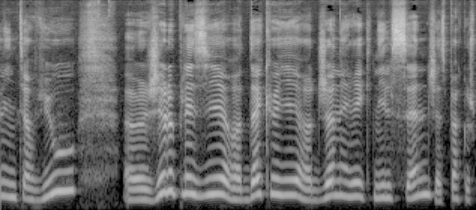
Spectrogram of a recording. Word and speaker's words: John-Erich Nielsen: pour cette nouvelle interview j'ai le plaisir d'accueillir John Eric Nielsen j'espère que je prononce bien d'ailleurs c'est parfait d'accord donc qui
